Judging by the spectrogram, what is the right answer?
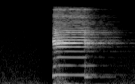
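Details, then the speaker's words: Motorcycle converted to 12V, horn triggered by holding the left button on the X21 Type-M control hub: clean, bright horn blast about three-quarters of a second, steady pitch, full volume; horn works normally. "And on the left side, we're going to hold the button and it's going to give us our horn."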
